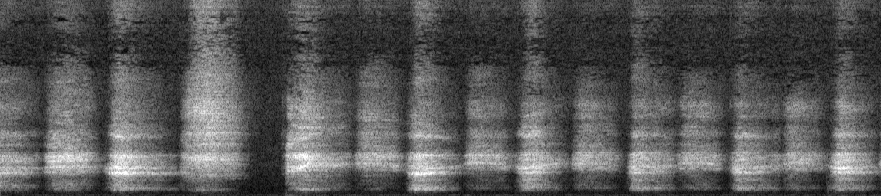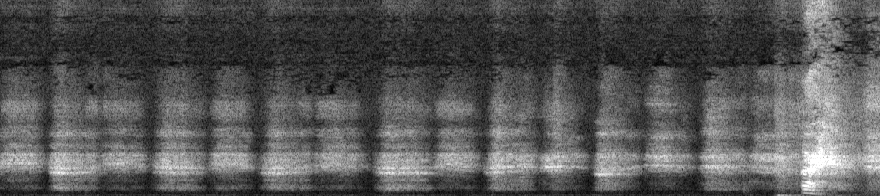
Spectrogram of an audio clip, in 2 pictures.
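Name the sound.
heavy breathing during HIIT workout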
